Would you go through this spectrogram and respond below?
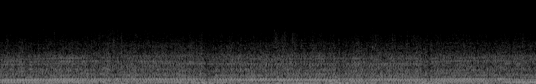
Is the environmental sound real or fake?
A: real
